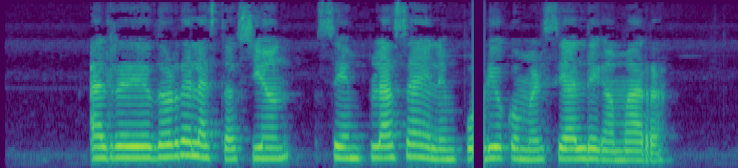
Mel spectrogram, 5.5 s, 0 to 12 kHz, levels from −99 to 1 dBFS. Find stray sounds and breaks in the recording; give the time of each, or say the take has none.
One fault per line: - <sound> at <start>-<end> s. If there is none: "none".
- dropout at 3.5-3.6 s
